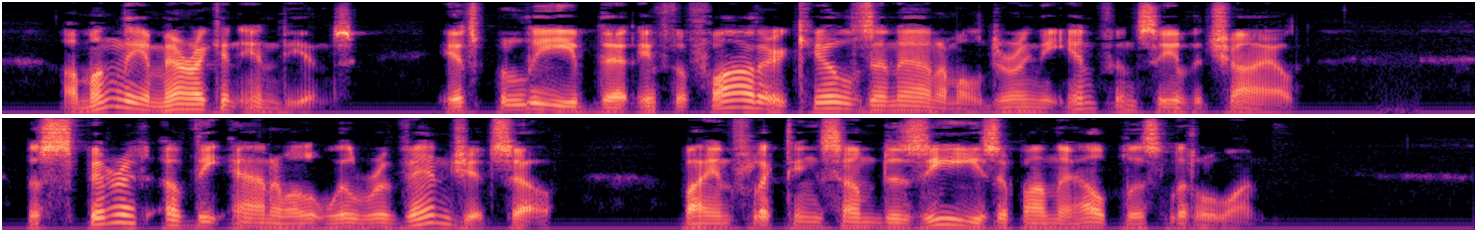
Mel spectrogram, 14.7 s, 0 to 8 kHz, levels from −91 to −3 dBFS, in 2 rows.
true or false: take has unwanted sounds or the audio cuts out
false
